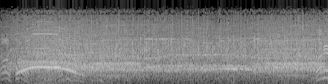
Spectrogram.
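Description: Studio audience applauding, breaking out just after the start and holding steady, with a few whoops rising and falling in it.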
